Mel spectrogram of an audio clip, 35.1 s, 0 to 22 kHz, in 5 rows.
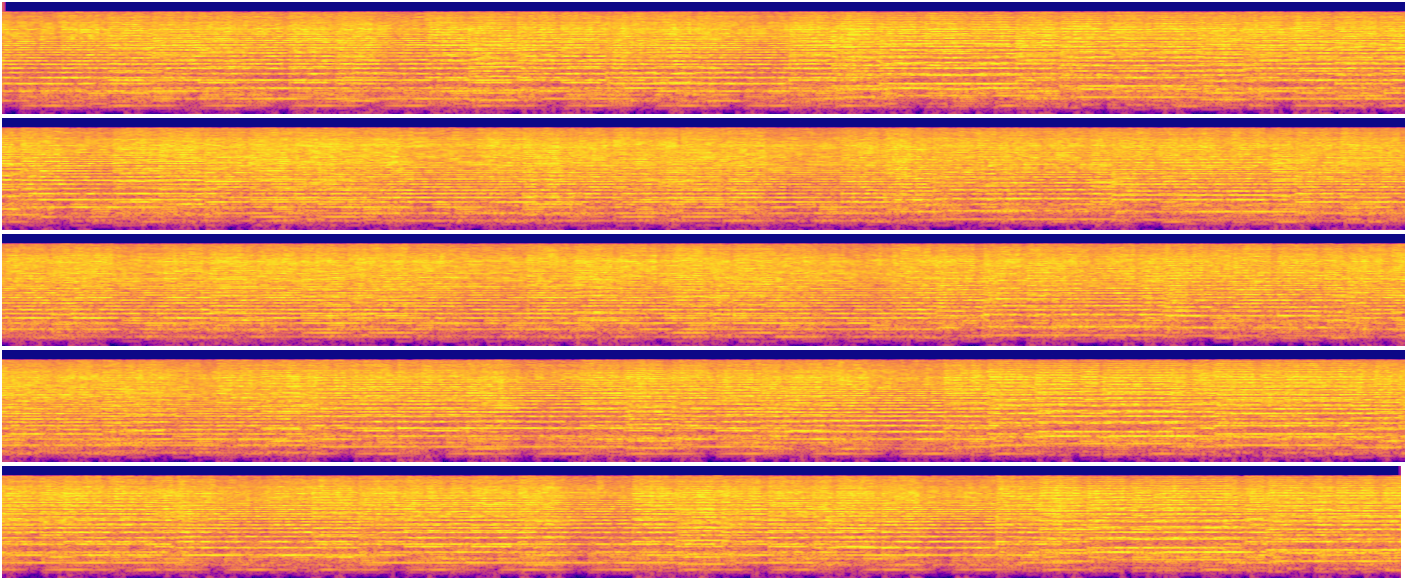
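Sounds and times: tesla coils playing a tune: 0.0s - 35.0s.

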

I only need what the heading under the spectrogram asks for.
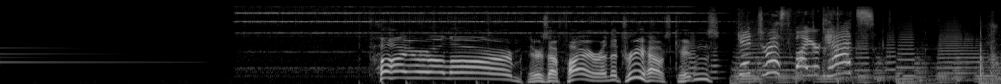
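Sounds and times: alarm clock bell ringing: 2.4s - 7.8s.

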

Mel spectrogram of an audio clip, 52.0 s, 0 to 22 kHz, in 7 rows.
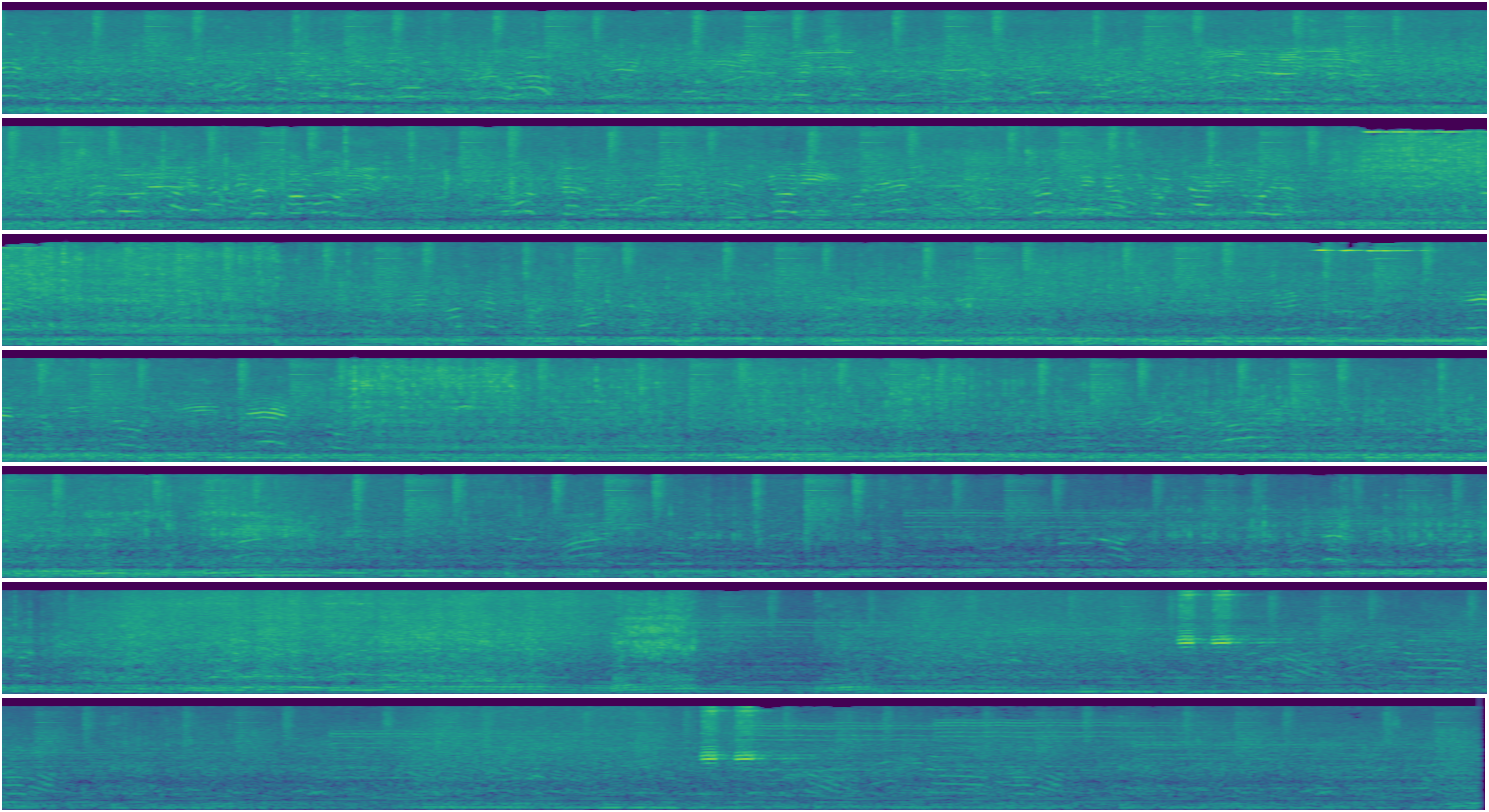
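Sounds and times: car engines idling and pulling away: 0.0s - 51.9s
people talking: 0.0s - 51.9s.

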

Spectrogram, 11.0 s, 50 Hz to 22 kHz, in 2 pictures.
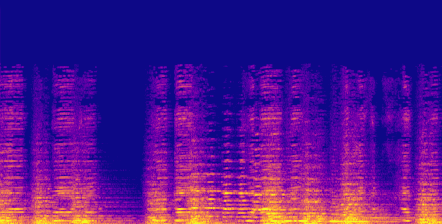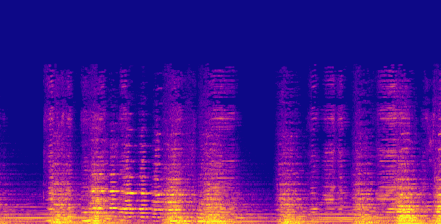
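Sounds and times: harmonica chords: 0.0s - 11.0s.

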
